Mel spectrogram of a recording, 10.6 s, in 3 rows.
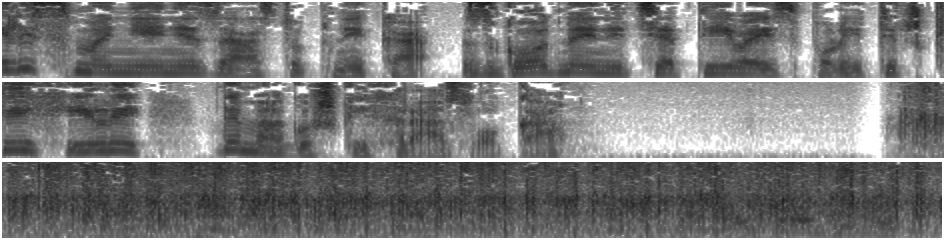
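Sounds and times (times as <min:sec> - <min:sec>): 
speech: 0:00.0 - 0:05.8, 0:06.9 - 0:07.2
party supporters applauding in central Belgrade: 0:06.9 - 0:10.5.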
